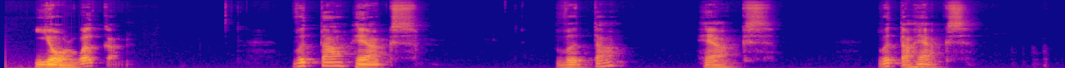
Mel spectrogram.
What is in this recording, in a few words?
You re welcome, estonian; the talking estonian phrasebook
